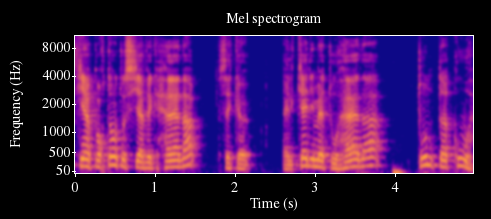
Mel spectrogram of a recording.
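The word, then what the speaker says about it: هذا: Donc, hada, on le prononce hada. Attention, c'est un med, c'est deux temps dans le Coran.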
